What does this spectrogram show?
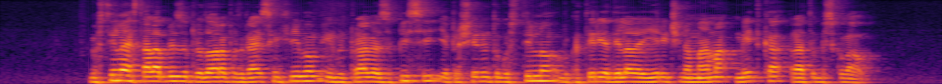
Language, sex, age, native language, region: Slovenian, male, 18-29, Slovenian, Central Slovenia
